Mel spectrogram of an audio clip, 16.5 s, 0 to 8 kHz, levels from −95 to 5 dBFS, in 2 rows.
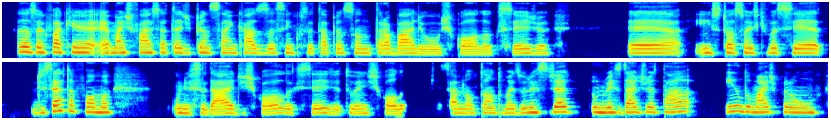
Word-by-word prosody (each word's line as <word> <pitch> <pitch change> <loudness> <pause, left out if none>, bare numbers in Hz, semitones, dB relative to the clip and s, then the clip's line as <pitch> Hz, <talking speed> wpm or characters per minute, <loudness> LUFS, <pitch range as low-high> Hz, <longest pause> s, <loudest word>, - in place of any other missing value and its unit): Eu 235 0 +7
só 220 -1 +3
ia - - +1
falar 215 0 +3
que 225 +1 -1
é 205 -2 +3
mais 205 +1 +1
fácil, 210 -1 0
até 205 0 -1
de 190 -2 -6
pensar 200 0 -2
em 195 - -3
casos, 195 -1 -2
assim, 190 +1 -3
que - - -15
você - - -7
está 190 +1 -5
pensando 190 -1 -4
trabalho 185 -1 0
ou 170 0 -3
escola, 170 -2 -3
o - - -9
que 165 - -16
seja, 180 0 -2 0.8
eh, 185 -1 +3
em 195 - -2
situações 200 0 0
que 210 +2 -19
você 195 -1 +1 0.3
de 190 +2 -5
certa 275 +4 +5
forma, 225 -4 +3 0.6
universidade, 180 -2 +1
escola, 180 +1 -1
que 175 - -18
seja, 185 -3 -2
também, 175 +2 -3
em - - -2
escola, 180 -1 -1 0.3
quem - - -31
sabe, 185 -2 -1
não 180 0 -3
tanto, 200 0 -3
mas 185 -1 -2
universi 215 +2 +2 0.4
universidade, 220 0 +3
já 230 - +1
está 230 +3 0 0.3
indo 250 0 +2
mais 225 0 +3
para 225 -1 -1
um, 210 0 +1
195 Hz, 190 wpm, -23 LUFS, 185-215 Hz, 0.8 s, Eu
